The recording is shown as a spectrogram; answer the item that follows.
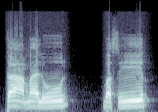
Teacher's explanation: صاد پور پڑھیں گے، پتلا نہیں ہوگا کیونکہ پتلا کریں گے تو سین بن جائے گا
